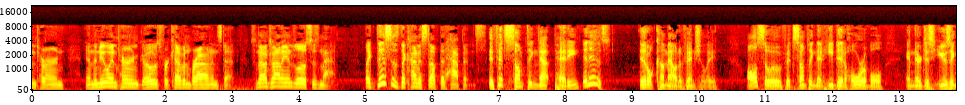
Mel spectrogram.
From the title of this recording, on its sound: Live at the Dukes Store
